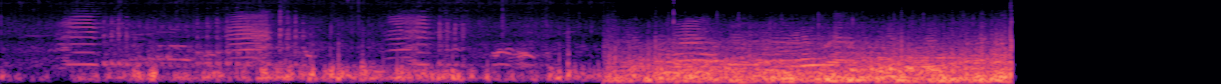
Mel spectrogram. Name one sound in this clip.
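A large flock of cranes and geese calls with rattling, honking cries.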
